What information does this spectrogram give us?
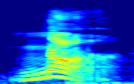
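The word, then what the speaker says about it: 那儿: from the first word r doesn't really when it's a suffix like this it doesn't have its own syllable it combines with the previous syllable and sort of changes how it sounds so na changes to nar and in this case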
